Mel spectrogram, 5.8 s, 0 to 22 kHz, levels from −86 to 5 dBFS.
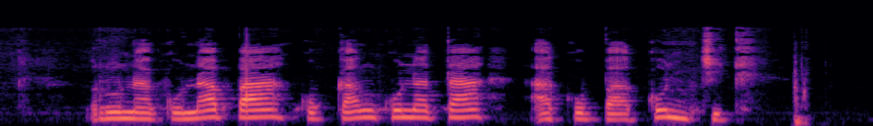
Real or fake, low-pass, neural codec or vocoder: real; 9.9 kHz; none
